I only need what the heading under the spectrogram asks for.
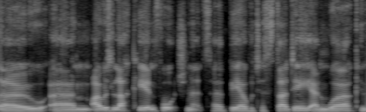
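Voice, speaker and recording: A woman's very deep, low voice in a British accent, with a dark, mellow tone and monotone, flat intonation. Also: dry, close sound with no echo. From England, London and Hertfordshire. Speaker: property investor and business psychologist. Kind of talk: podcast interview. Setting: in person.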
